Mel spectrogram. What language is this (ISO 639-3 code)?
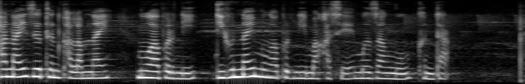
brx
